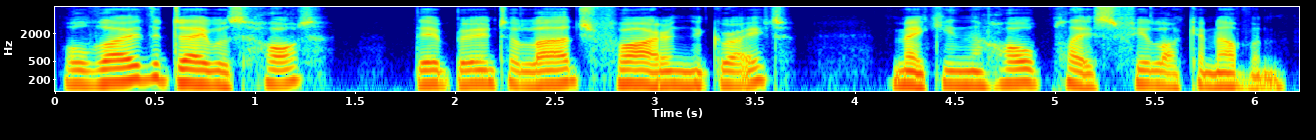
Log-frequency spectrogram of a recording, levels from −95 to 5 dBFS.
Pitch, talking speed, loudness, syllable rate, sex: 155 Hz, 205 wpm, -18 LUFS, 5.5 syllables/s, female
